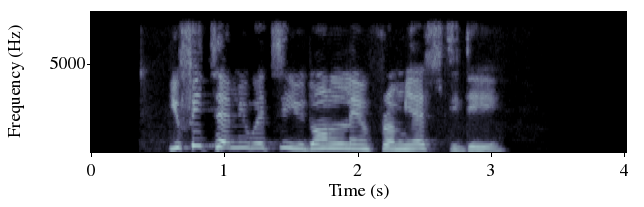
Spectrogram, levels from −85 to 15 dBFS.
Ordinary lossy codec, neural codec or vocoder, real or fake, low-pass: none; vocoder, 44.1 kHz, 80 mel bands, Vocos; fake; 7.2 kHz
